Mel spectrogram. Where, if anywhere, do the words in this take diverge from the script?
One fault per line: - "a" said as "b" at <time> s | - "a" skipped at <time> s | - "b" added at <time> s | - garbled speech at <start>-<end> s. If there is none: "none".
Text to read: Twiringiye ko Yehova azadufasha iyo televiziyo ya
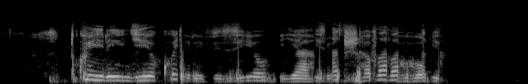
- "Yehova azadufasha iyo" skipped at 1.7 s
- garbled speech at 3.1-4.4 s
